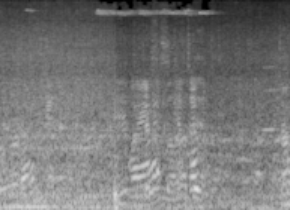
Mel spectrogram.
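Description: Indistinct voices talking over steady roadside traffic noise.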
